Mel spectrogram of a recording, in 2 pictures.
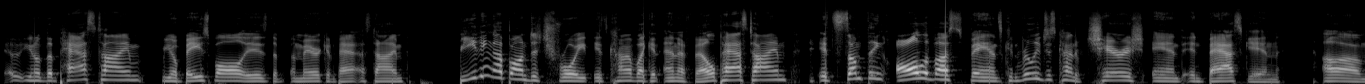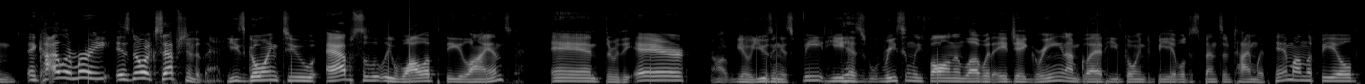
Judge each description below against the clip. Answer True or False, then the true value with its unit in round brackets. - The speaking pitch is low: False (155 Hz)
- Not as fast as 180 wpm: False (195 wpm)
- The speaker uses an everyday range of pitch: False (5.8 semitones)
